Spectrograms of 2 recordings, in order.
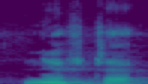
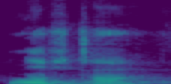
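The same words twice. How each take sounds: The two takes are said the same way.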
